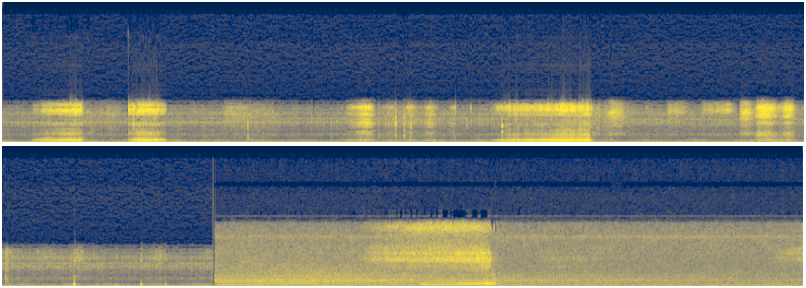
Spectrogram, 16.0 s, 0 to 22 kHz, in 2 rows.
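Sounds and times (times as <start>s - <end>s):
puppy snoring: 0.3s - 1.8s, 4.9s - 6.1s, 11.7s - 13.0s.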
